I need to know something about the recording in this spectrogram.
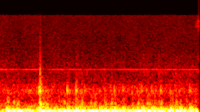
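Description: Amplified muscle sound (mechanomyogram) of contracting muscles during movement: a steady low rumble, with a single click about half a second in.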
